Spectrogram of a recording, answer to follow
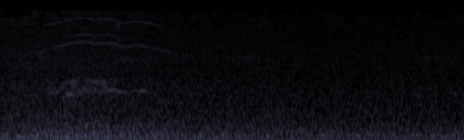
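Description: Near silence: faint room tone, with one brief, faint high chirp in the first second.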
